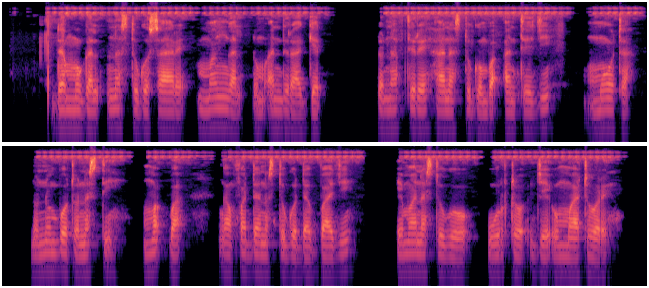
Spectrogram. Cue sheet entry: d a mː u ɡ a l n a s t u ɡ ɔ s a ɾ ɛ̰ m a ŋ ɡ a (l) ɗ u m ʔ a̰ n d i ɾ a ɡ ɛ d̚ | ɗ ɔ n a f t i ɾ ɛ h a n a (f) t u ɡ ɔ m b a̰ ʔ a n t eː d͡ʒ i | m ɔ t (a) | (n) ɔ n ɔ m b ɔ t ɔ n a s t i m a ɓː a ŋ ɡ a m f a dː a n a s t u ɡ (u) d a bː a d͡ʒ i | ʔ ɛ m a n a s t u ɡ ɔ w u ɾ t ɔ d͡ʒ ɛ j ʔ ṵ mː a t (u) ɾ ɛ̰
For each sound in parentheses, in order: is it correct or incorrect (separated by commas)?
correct, incorrect, correct, correct, incorrect, incorrect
